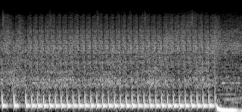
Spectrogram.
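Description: Electro house build-up: a pitched electronic drum roll whose hits speed up about a quarter second in to a fast, almost continuous rattle.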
